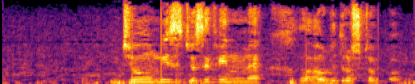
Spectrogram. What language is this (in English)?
Bangla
